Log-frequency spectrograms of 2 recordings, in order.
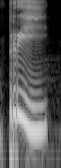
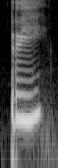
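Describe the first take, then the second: First: ट्री with ee falling in pitch; ट्री said as long "tree"; long vowel. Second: ट्री with a short i, high and rising; ट्री said as quick "tri"; short vowel. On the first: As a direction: let the ee in ट्री fall. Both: Shown as a demonstration. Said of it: "बारह खड़ी के format में".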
